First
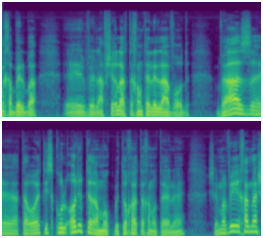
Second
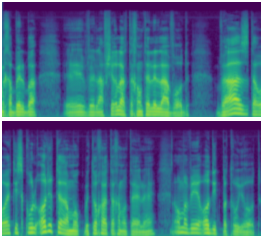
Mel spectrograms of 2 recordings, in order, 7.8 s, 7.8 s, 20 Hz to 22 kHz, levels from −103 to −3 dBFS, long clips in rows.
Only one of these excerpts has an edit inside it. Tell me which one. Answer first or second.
second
